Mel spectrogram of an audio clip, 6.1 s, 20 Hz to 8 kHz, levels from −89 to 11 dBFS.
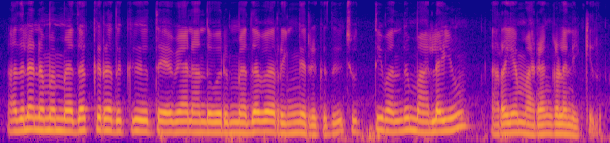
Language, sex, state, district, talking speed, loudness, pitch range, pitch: Tamil, female, Tamil Nadu, Kanyakumari, 145 wpm, -14 LUFS, 165-195 Hz, 180 Hz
